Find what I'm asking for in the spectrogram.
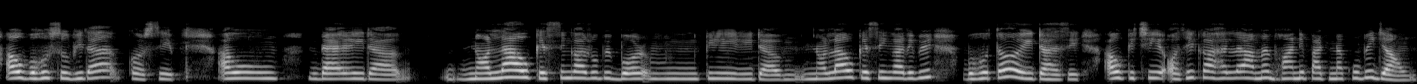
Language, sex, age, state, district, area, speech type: Odia, female, 18-30, Odisha, Kalahandi, rural, spontaneous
